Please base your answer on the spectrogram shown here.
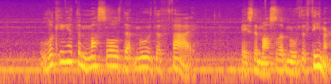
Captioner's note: voiceover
